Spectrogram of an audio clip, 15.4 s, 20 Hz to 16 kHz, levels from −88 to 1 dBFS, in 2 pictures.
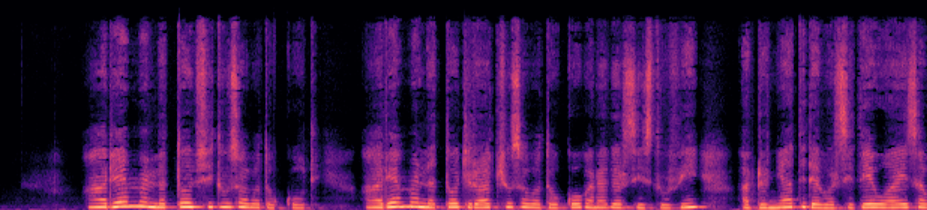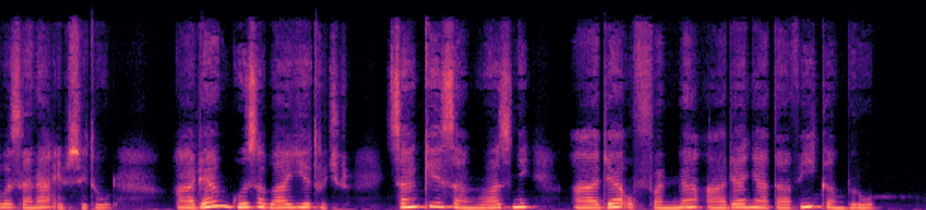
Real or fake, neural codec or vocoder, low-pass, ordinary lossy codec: fake; autoencoder, 48 kHz, 32 numbers a frame, DAC-VAE, trained on Japanese speech; 14.4 kHz; AAC, 48 kbps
